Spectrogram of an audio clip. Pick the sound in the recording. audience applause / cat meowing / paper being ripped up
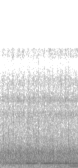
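audience applause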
